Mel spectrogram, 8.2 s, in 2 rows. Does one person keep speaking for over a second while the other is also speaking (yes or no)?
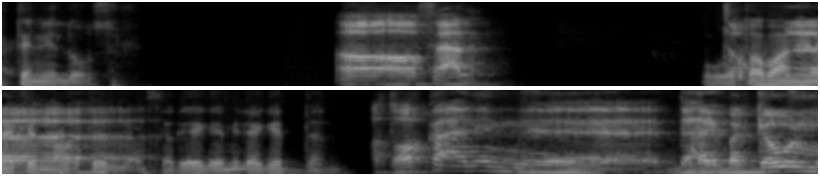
yes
